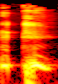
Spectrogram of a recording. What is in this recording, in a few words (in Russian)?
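у девушки першит в горле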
